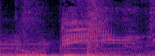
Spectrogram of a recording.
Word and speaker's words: Boudin: It's pronounced Boudin.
